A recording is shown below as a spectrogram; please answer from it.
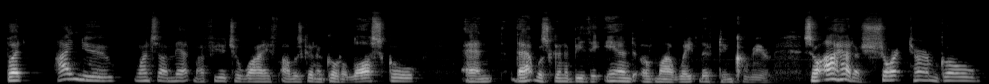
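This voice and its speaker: An older man from South Louisiana with a Cajun accent, a native Cajun French speaker, answering interview questions in an earnest, measured storytelling way. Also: fairly high pitch, slightly rough. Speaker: author and interview guest.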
